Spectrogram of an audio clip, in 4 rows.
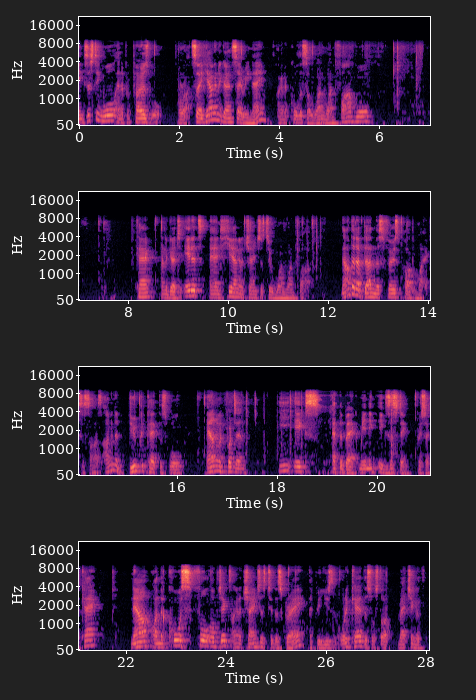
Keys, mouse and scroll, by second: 5.2 click, 6.2 5, 7.6 click, 8.7 click, 10.4 click, 11.4 typing, 13.6 click, 15.2 click, 16.5 click, 17.3 BackSpace, 18.0 shift+e, 18.4 shift+x, 20.8 click, 26.3 click.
